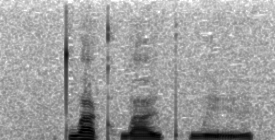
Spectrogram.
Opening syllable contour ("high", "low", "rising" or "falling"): falling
